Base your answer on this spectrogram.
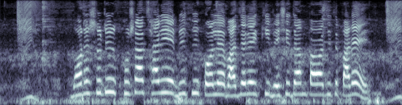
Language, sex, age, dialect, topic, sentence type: Bengali, male, 18-24, Rajbangshi, agriculture, question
